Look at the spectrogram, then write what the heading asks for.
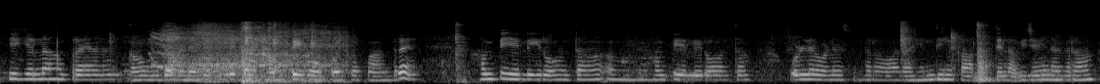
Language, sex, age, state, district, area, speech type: Kannada, female, 30-45, Karnataka, Vijayanagara, rural, spontaneous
